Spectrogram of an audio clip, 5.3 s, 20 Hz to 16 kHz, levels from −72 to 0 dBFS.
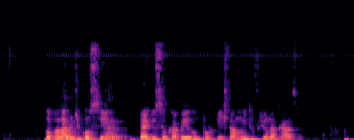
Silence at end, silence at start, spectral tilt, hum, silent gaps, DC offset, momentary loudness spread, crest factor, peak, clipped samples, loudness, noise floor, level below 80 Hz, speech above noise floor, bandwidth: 0 s; 0.65 s; -7 dB/octave; none; none; under 0.1%; 12 LU; 16 dB; -6 dBFS; under 0.1%; -23 LUFS; -64 dBFS; -44 dBFS; 42 dB; 11.5 kHz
